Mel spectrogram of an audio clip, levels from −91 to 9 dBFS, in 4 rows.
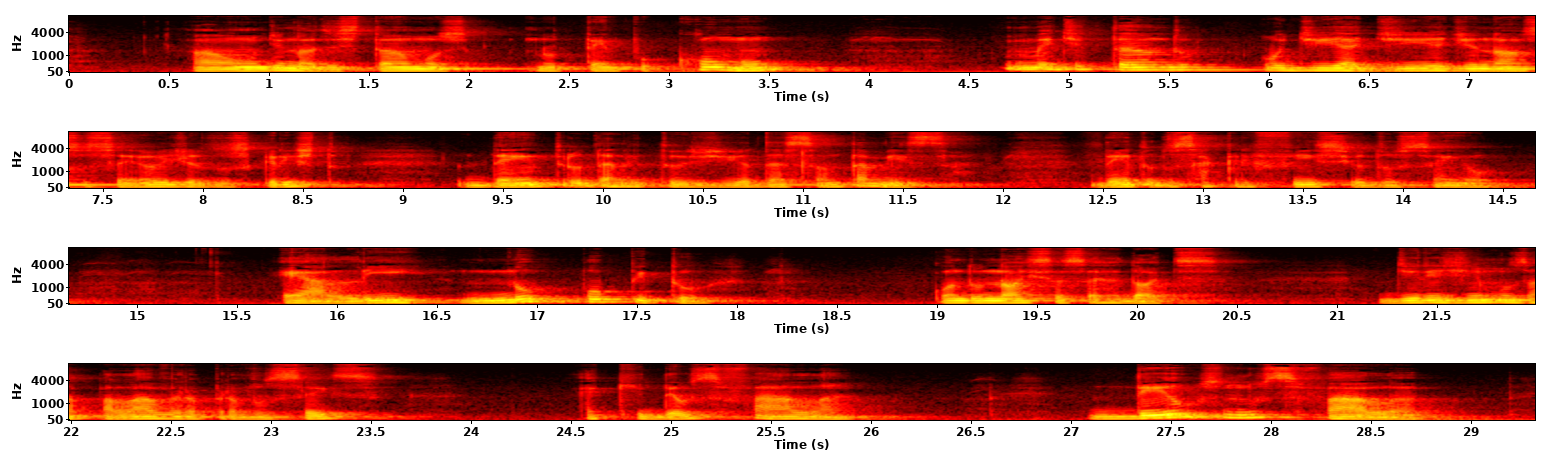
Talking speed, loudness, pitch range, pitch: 95 wpm, -24 LUFS, 100-120 Hz, 110 Hz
